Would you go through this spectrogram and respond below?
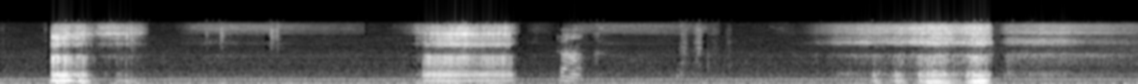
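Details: Asleep in a car after a long day of trying to escape its cage: irregular rattling, snorting snores of varying length with quieter breaths between; snoring during sleep.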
